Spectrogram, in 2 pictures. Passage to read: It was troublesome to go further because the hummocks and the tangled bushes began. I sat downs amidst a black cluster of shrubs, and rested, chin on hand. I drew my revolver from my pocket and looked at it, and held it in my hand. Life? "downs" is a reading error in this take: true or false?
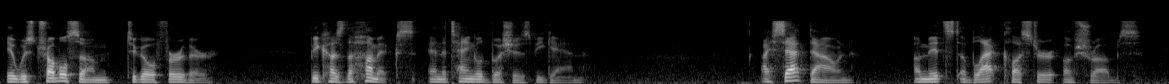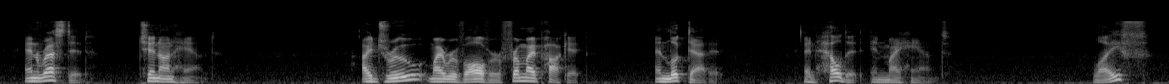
true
